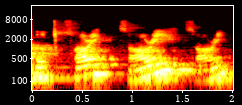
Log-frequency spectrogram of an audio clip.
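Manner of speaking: ordinary delivery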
